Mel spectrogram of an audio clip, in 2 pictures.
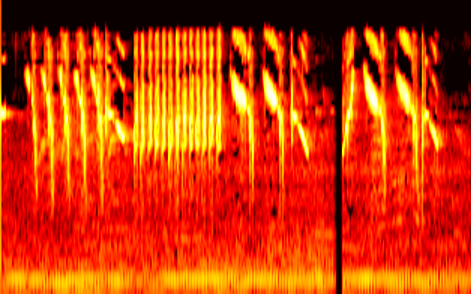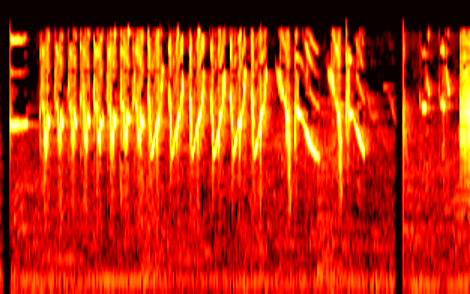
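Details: Himalayan goldfinch singing in the evening, recorded on a mobile phone: fast high twittering, sharp downslurred notes mixed with buzzy rattled trills, a few brief breaks, steady low hum underneath.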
